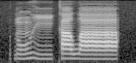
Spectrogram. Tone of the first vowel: rising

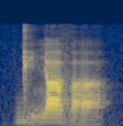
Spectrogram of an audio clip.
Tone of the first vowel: falling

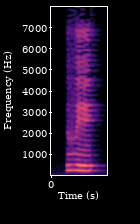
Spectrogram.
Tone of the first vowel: low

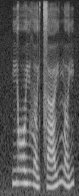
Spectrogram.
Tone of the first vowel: high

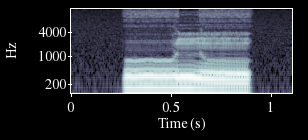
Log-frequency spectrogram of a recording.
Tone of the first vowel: high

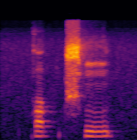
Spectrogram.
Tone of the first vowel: high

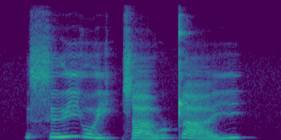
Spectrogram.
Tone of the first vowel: rising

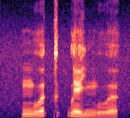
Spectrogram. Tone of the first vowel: rising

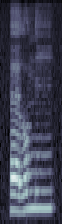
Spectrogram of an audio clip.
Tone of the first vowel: low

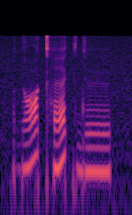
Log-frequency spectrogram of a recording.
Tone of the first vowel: rising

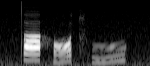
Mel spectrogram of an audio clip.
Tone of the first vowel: high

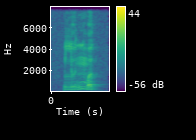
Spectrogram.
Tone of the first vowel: rising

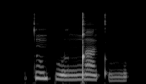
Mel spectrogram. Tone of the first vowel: high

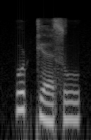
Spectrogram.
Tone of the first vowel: high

